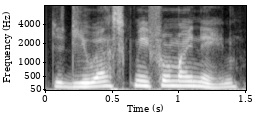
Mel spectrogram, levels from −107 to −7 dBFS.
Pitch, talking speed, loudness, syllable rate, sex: 145 Hz, 280 wpm, -13 LUFS, 5.0 syllables/s, male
